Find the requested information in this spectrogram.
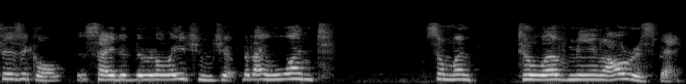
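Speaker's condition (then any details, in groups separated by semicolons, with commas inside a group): Cerebral palsy; wheelchair user, physical therapy; undiagnosed problem over past year and a half, on seven medications including pain medication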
